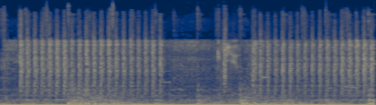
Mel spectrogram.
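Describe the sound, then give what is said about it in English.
Rapid, continuous gunfire in a neighborhood of clay walls, with bullets sprayed at passersby. Dense, evenly spaced shots rattle on without pause over a loud low hum throughout. “The fire shots continue. Bullets are shot towards Saeed, Namir, and other passerby.”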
